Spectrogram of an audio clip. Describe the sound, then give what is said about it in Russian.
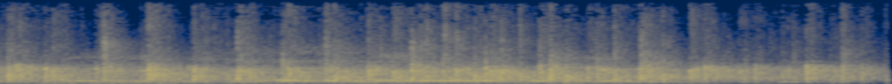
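Sustained crowd applause at a jubilee celebration, a steady dense clatter of many hands clapping for several seconds, with a murmur of voices and shouts mixed in beneath it. “Не только в праздник юбилей, вас просим, хлопайте сильней.”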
